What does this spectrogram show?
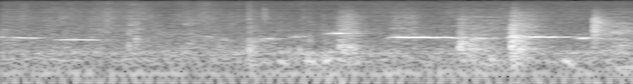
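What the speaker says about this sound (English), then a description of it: "You're whistling." A person whistles a short, wandering tune of thin clear notes, fairly faint, in a quiet room, with a few soft knocks and clinks of a glass nearby.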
